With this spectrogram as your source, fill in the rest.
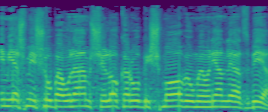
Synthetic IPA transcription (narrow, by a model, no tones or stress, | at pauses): imjeʃmiʃubeolamʃelo̞kaɾubiʃmoveumeunjanleat͡sbia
